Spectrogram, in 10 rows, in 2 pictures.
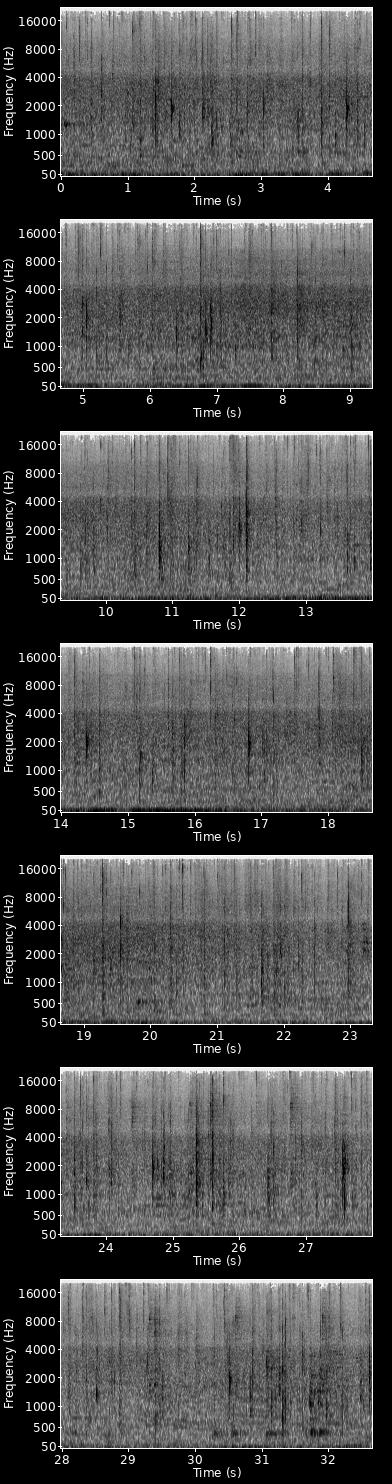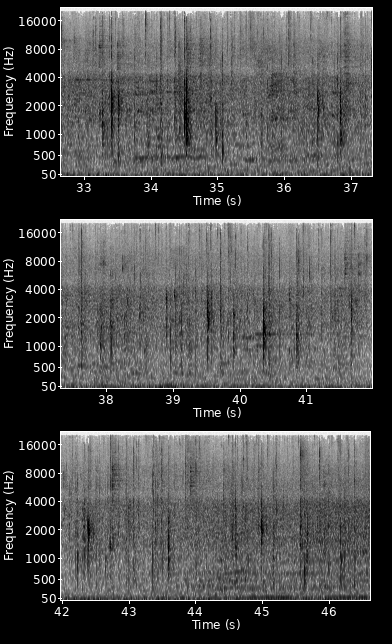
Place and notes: berlin, friedelstraße: unter baugerüst - the city, the country & me: under a scaffold
the city, the country & me: july 7, 2012
99 facets of rain
Berlin, Germany, 19 July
